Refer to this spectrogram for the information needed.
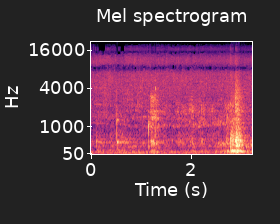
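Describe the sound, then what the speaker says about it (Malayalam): Onions with a few dried chillies are stirred and sautéed in a pan for an omelette curry, giving a soft sizzle with a few scraping stirs and a louder clatter near the end. "സബോള നല്ലവണ്ണം ഇളക്കി ആ സബോള ഒന്ന് വഴന്ന് വരട്ടെ"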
